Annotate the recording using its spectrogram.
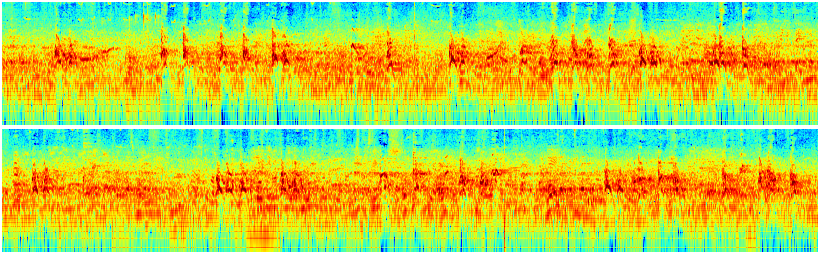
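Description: Dogs yipping and barking again and again over a steady murmur of crowd voices.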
